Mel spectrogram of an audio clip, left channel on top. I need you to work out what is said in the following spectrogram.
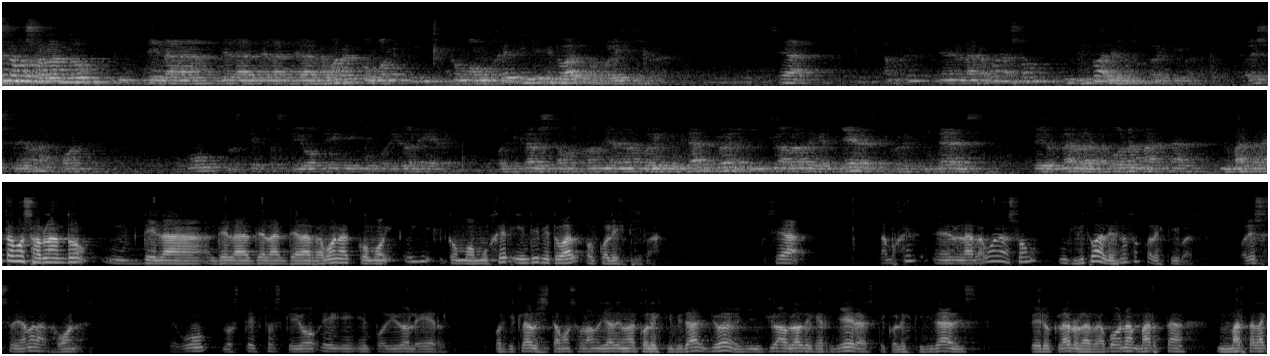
hablando de la Ramona como mujer individual o colectiva. O sea, las Ramonas son individuales, no son colectivas. Por eso se llaman las Ramonas, según los textos que yo he podido leer. Porque claro, si estamos hablando ya de una colectividad, yo he hablado de guerrilleras, de colectividades. Pero claro, la Ramona, Marta la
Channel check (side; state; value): both; normal; correlation 0.04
